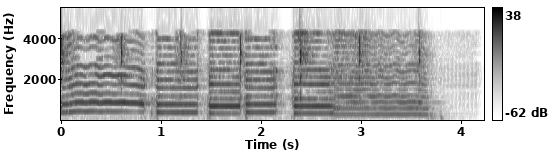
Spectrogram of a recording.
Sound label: outro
